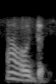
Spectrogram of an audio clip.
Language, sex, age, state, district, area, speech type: Kannada, female, 30-45, Karnataka, Shimoga, rural, conversation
